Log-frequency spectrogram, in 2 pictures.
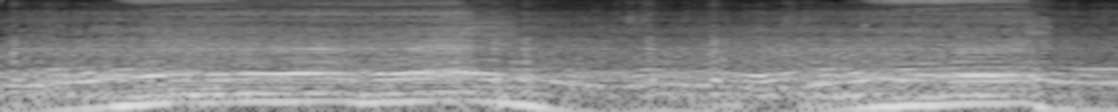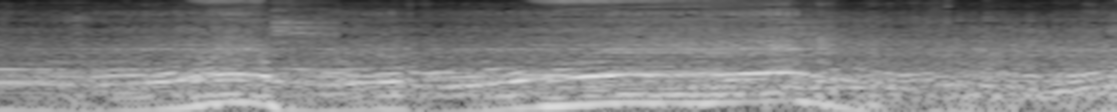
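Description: A car engine roars and revs up and down as it shifts gears.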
